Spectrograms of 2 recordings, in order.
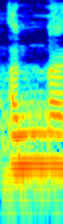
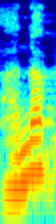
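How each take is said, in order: First: The n sound is doubled and held. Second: The n sound is single and light. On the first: The speaker calls it right. "ये हर्फ मुशद्दद है" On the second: The speaker calls it wrong. "हमने इसको मुखफ़्फ़फ़ कर दिया"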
